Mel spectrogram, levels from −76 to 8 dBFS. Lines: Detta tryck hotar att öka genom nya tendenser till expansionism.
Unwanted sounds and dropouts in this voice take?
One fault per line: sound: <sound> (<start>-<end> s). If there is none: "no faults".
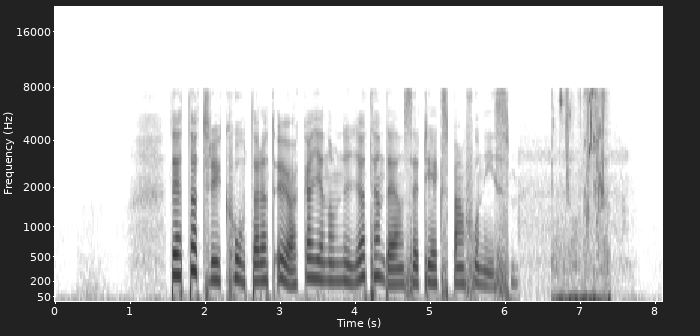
sound: squeak (6.6-7.4 s)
